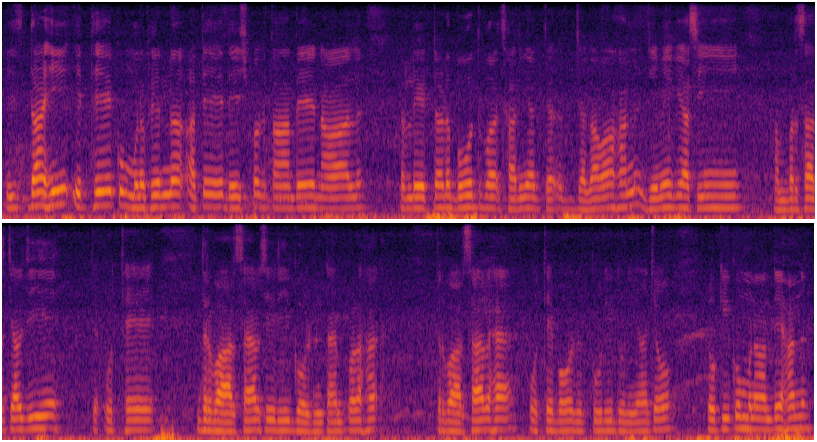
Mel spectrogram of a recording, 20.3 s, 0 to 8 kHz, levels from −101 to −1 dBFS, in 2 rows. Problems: none marked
